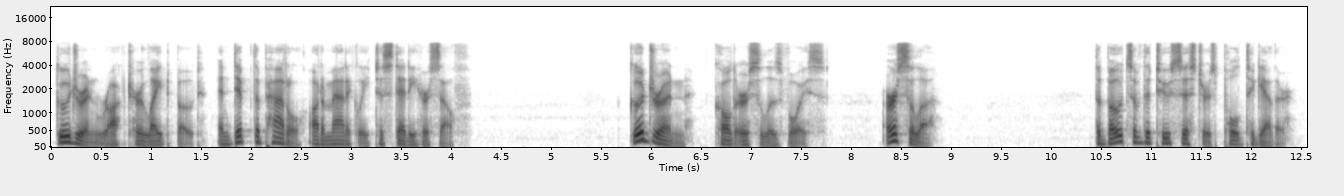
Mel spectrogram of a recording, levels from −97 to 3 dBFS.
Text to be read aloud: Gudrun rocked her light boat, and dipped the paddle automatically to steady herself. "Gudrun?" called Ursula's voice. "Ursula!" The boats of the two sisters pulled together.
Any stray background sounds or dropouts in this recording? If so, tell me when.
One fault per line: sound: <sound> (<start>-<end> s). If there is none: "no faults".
no faults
